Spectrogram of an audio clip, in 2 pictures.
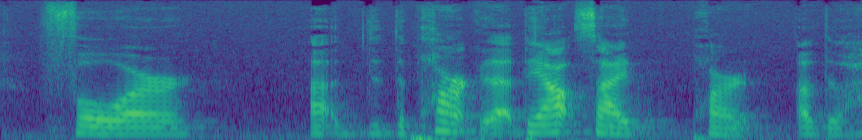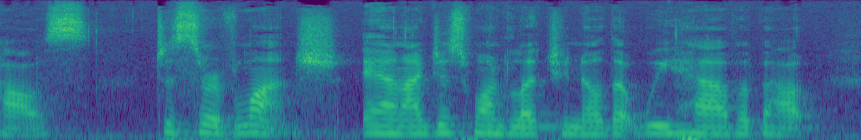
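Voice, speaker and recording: A woman's medium-pitched voice at a fairly slow pace, fairly even intonation, and audible room echo. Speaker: lunch program coordinator. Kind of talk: public comment at council meeting. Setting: city council meeting. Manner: halting.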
